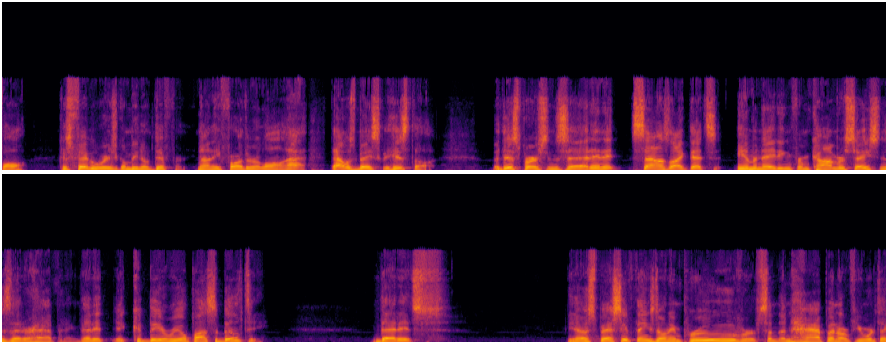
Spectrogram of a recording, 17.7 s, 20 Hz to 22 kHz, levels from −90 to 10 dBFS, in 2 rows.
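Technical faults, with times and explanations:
6.51–6.53 s, lost packet rebuilt from error correction: between "person said and it" and "like that's emanating from", a 20 ms stretch sounds briefly rougher and noisier, which fits a single lost packet replaced by the low-bitrate copy carried in the next Opus packet. There is no gap, only a short coarse patch.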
